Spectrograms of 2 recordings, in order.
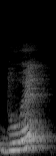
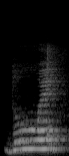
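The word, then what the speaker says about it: due: आगे है टू, दुए, दुए, डी के बाद ऊ आए तो आवाज होगा दू, दुए, ऊनो, दुए।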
